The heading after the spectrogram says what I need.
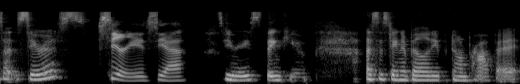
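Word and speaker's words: Ceres: the federal policy team at, how do you pronounce that, Series, yeah. Series, thank you.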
